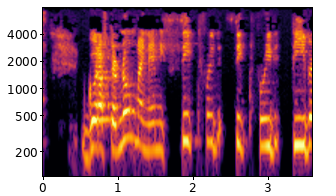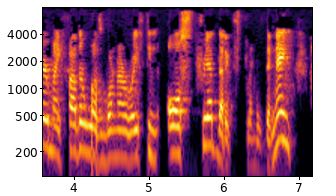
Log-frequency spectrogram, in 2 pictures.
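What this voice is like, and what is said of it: Ecuadorian Spanish-accented English. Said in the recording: “I was born and raised in Ecuador. That explains the accent.”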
